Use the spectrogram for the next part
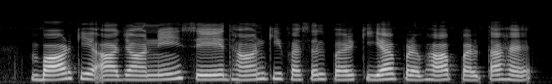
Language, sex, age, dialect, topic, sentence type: Magahi, female, 18-24, Southern, agriculture, question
